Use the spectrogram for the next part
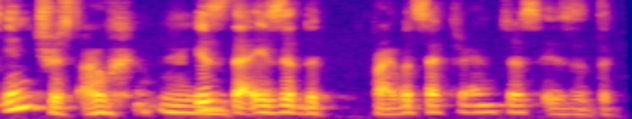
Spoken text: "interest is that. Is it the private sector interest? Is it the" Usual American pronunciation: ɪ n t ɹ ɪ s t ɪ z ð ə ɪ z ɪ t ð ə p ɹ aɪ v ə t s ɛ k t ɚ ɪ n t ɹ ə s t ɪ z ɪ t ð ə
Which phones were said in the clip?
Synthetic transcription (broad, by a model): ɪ n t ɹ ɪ s t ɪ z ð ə ɪ z ɪ t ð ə p ɹ aɪ v ə t s ɛ k t ɚ ɪ n t ɹ ə s t ɪ z ɪ t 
